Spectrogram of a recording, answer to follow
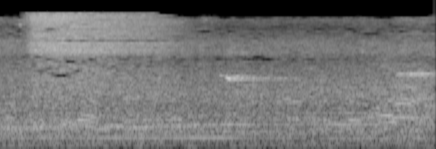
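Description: A city bus's air brakes releasing: a sharp hiss lasting just under a second that cuts off suddenly, over the steady din of street traffic and crowd voices.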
